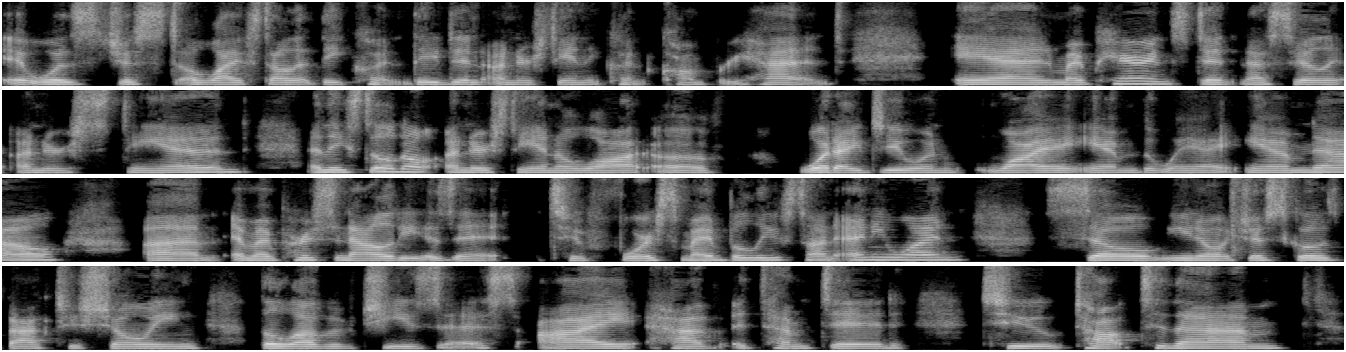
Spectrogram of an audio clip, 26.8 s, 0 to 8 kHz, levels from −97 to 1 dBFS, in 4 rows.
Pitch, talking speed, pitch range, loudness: 185 Hz, 160 wpm, 180-200 Hz, -24 LUFS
